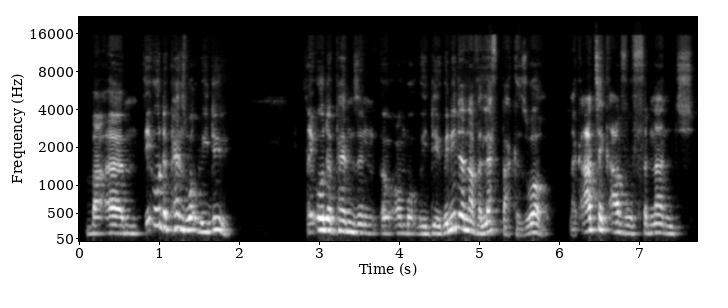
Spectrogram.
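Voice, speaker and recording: A man with a London roadman accent chatting casually as a football livestream host, slangy and repetitive with emphatic phrasing. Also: on the high side. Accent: London roadman, multicultural London English. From London, England. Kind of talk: casual livestream chat, answering viewer comments.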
